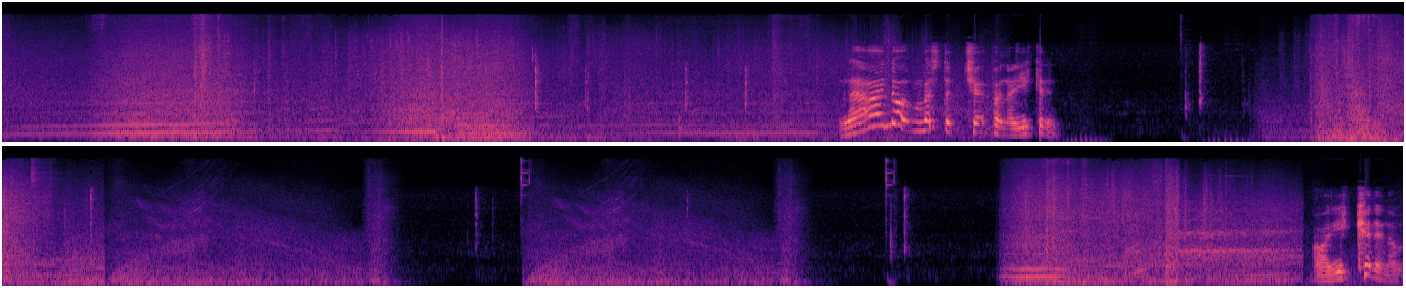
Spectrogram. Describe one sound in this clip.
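A car engine roars and revs as it speeds along.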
